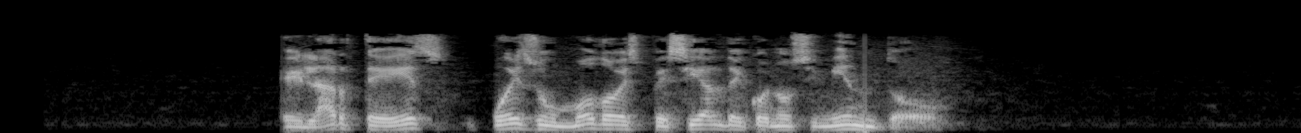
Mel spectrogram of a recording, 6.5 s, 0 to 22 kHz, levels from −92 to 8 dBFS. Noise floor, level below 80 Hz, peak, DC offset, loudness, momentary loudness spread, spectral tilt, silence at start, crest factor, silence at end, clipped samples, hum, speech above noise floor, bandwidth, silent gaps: -76 dBFS; -48 dBFS; -2 dBFS; under 0.1%; -15 LUFS; 7 LU; -4.5 dB/octave; 1.4 s; 16 dB; 1.8 s; under 0.1%; none; 61 dB; 8.2 kHz; none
